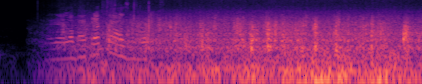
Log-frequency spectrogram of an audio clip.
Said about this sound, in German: Und das Feuer kommt. Es ist kein Unterholz, was da brennt. Es ist ein Stück dichter, noch stehender Regenwald. Die Flammen donnern, brausen und schreien, schleudern Bäume meterhoch in die Luft.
